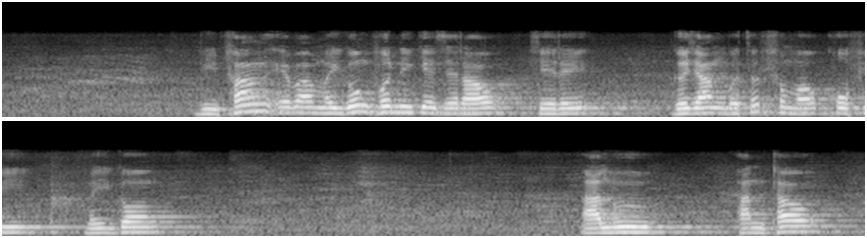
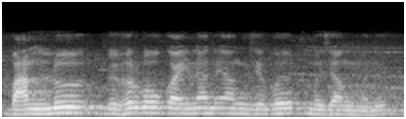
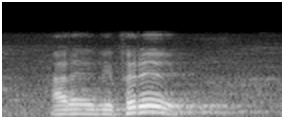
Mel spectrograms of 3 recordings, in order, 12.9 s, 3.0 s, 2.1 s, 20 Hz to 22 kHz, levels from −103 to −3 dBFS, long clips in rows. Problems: none marked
